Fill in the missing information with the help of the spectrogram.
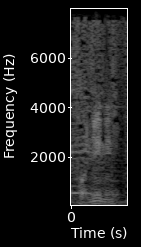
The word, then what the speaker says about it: Fognini: G antes de N, Fognini.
